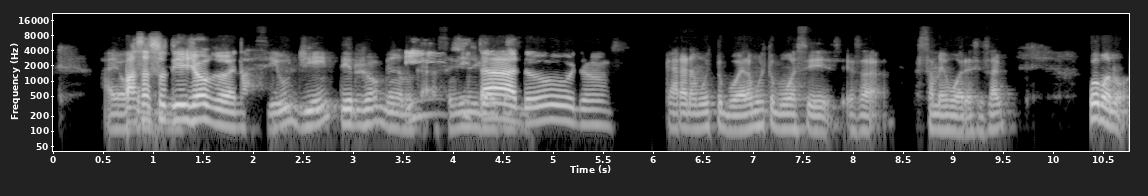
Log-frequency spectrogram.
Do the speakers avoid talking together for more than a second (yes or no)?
no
